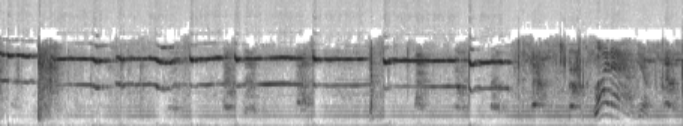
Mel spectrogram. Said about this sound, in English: This damn dog. There he goes.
